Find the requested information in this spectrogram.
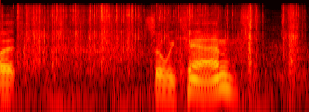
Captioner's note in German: Folie knistert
